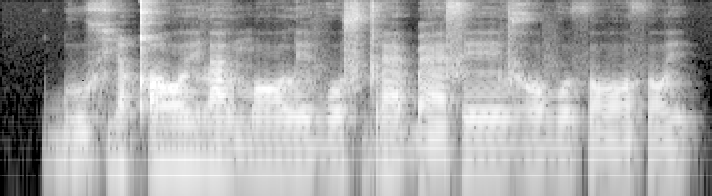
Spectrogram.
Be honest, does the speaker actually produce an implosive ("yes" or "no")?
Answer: yes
